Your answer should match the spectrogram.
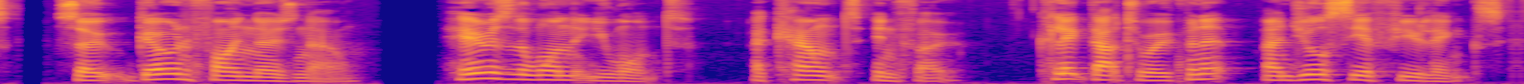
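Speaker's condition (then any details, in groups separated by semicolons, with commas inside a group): No condition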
